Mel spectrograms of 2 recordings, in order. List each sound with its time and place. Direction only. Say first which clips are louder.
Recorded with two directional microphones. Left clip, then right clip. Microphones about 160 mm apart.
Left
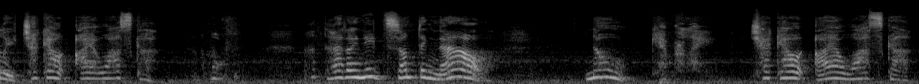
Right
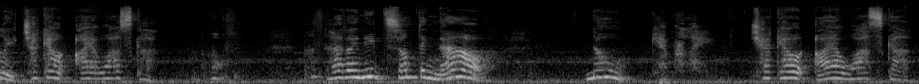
0.0 s a woman's voice: even; 40° right (ahead or behind)
3.2 s a woman's voice: right 2 dB; 30° right (ahead or behind)
5.9 s a woman's voice: right 2 dB; 30° right (ahead or behind)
